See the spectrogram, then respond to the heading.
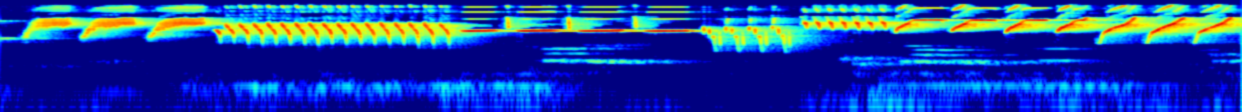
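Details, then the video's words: Gloster canary training song, meant to stimulate males and excite them for breeding. Rapid repeated downslurred notes, then a long buzzy trill, a steady high whistle and more fast rolling tours. A faint low murmur sits underneath. "Gloster Kanarya Eğitim Sesi Canlı Görüntü | Gloster Kanarya Ötüşü Erkek Huylandırma Ve Kızıştırma"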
